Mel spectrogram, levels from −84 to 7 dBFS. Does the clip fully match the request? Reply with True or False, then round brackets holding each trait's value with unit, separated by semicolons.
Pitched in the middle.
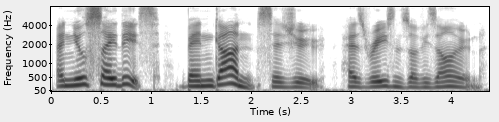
True (180 Hz)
